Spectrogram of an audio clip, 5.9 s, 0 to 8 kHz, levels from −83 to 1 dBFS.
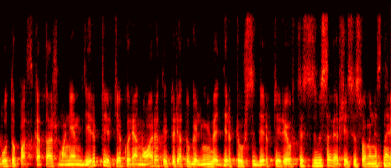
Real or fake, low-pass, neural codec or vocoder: real; 7.2 kHz; none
